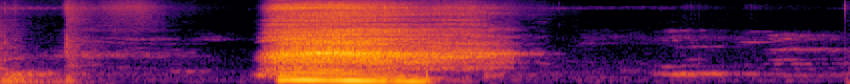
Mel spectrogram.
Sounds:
Sigh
